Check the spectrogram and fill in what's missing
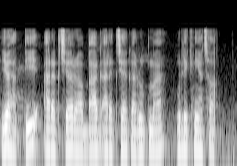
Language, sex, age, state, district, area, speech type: Nepali, male, 18-30, West Bengal, Darjeeling, rural, read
